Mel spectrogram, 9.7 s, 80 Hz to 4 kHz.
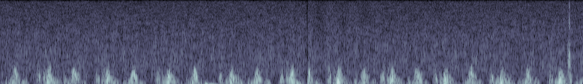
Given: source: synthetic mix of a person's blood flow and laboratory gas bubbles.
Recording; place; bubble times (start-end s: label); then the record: Doppler ultrasound of blood flow; precordium
9.45-9.55 s: bubbles
From the record:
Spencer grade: 2 (many but less than half of the cardiac periods contain bubble signals, singularly or in groups); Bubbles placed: only in the low amplitude regions of the cardiac cycle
